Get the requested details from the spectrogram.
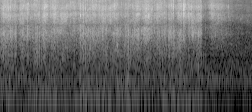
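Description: Fingertips and nails scratch and rub the icy surface of frozen lemonade slush in a black plastic tray. A steady, bright, crackly crunching and crinkling runs for about three seconds, then drops to a quieter, duller scrape as it fades out.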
